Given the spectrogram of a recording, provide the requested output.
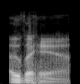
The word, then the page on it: overhear: British English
